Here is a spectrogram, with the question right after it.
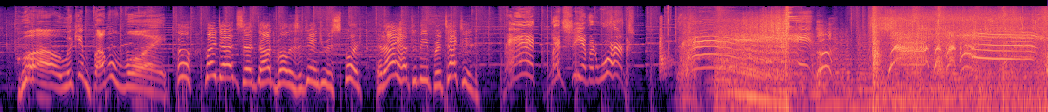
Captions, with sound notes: Whoa. Look at bubble boy. Well, my dad said Dodgeball is a dangerous sport and I have to be protected. [squawking] Let's see if it works. [gasping] [screaming]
